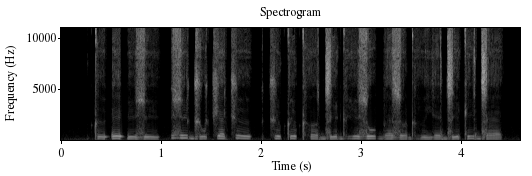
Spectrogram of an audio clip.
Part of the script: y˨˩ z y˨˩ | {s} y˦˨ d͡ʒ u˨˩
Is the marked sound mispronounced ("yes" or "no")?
yes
